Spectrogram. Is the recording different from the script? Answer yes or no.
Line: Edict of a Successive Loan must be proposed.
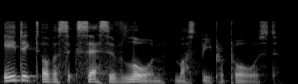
no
